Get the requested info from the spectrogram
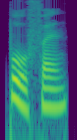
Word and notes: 部分: bu fen

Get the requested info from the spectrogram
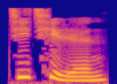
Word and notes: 机器人: ji qi ren

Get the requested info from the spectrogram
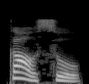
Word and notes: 告诉: gao su

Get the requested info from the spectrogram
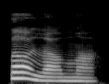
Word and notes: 饿了么: e le me

